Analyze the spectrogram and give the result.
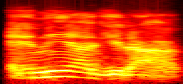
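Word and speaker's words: Antioch: 그렇게 크지가 않습니다이 안디옥이라는이 곳은요 우리 안디옥을 영어로 애니악이라 그렇게 발음을 합니다 처음에 제가 미국 유학 갔을 때에이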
